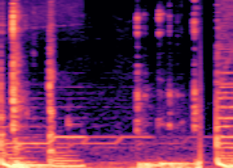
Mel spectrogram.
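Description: Computer keyboard keys being typed: a handful of separate key clicks with a short pause near the middle, over faint steady background music.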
